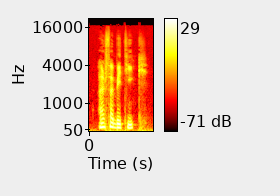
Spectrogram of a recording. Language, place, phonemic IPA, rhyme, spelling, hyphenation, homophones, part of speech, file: French, Paris, /al.fa.be.tik/, -ik, alphabétique, al‧pha‧bé‧tique, alphabétiques, adjective, Fr-alphabétique.ogg
- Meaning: alphabetical (in the order of the letters of the alphabet)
